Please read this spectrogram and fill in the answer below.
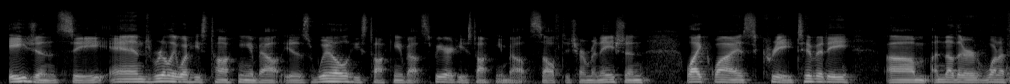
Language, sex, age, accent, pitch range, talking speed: English, male, 30-49, American, 100-125 Hz, 135 wpm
